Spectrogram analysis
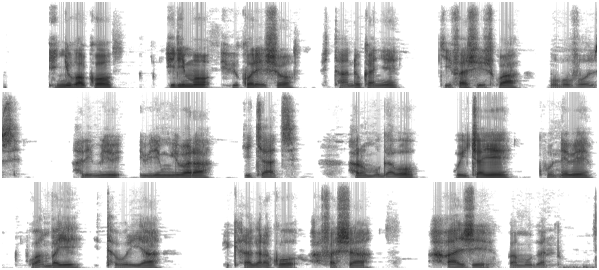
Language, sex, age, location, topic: Kinyarwanda, male, 36-49, Kigali, health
